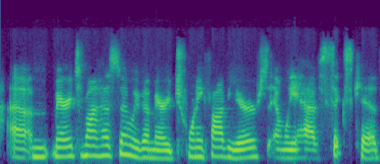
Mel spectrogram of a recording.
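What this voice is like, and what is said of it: Texan Southern American accent. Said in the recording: “I grew up in Texas, so six generations back. So I'm really authentic... the twang is real”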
